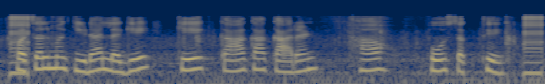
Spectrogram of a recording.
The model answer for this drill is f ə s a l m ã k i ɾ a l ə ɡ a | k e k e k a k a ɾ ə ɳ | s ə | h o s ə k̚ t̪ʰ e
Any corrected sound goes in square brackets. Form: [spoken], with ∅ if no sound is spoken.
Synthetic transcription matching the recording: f ə s [ə] l m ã k i [ɽ] a l ə ɡ [e] | k e k [a] k a k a ɾ ə ɳ | [h] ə | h o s ə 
